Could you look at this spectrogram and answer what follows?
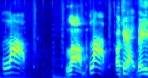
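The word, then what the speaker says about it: larb: going to say this on TV it's not pronounced lar say it one more time for everybody at home it's not pronounced lar it's pronounced lob lob lob okay there you go we're we're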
